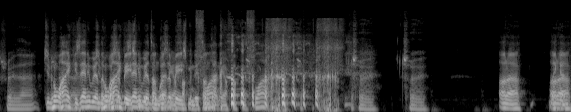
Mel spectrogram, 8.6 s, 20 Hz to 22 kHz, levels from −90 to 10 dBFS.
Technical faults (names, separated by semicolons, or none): doubled audio track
